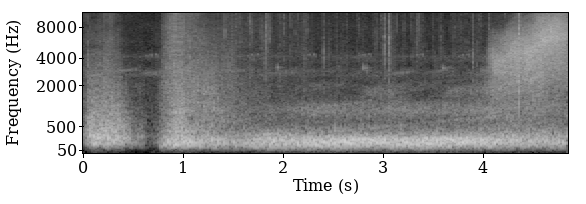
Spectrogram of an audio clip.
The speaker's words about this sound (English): It exploded on impact and lit everything on fire.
